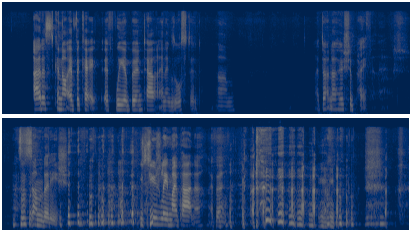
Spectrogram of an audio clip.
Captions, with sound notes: Artists cannot advocate if we are burnt out and exhausted. I dunno who should pay for that? Somebody should. (panelists laughing) It's usually my partner, I think. (panelists laughing)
